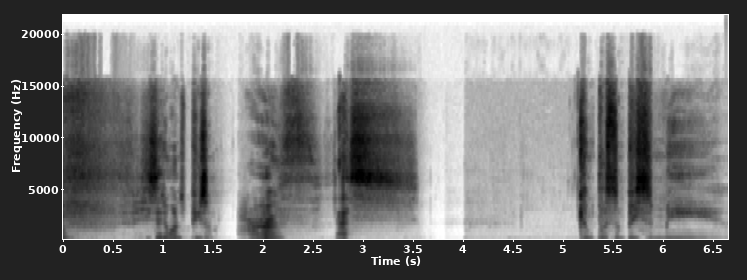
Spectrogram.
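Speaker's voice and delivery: soft, slow, hammed-up rapture; mock swooning. Host pretending to be a smitten Trump voter, mock swooning. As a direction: swoon over it in a half-whisper.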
